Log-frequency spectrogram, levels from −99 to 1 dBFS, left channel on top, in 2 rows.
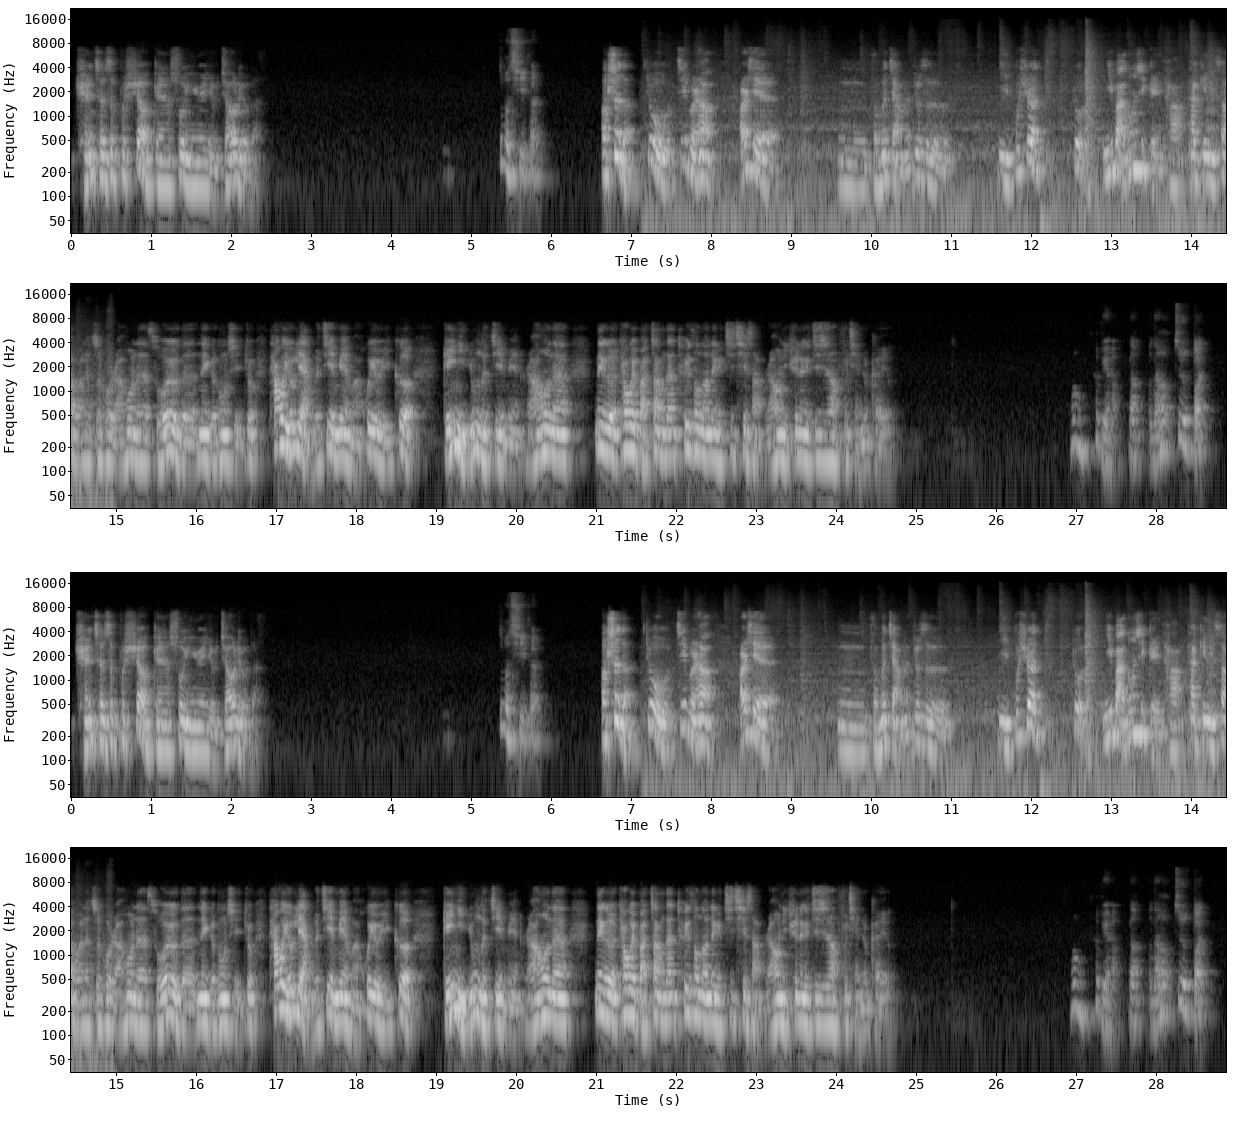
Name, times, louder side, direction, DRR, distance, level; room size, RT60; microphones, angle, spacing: voice 1, 0.1-2.3 6.6-8.1 8.4-8.9 9.6-11.0 11.6-12.3 12.5-24.7, right 1 dB, 60° right, 0.7 m, -28 dB
voice 2, 5.4-5.9 26.9-28.6, equal, 5° left, 0.4 m, -40 dB
sound 1, 7.1-15.0, right 1 dB, 15° right, 1.0 m, -45 dB
3.0 x 2.3 x 4.0 m
head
